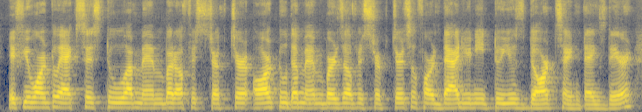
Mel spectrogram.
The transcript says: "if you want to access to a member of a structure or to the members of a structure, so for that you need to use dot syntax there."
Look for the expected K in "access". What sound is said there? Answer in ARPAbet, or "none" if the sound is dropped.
K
